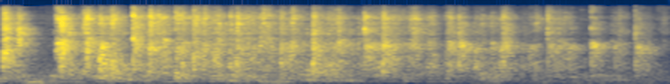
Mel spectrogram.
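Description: A small audience clapping: a dense patter of hand claps that starts right after a sentence ends and slowly dies away.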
